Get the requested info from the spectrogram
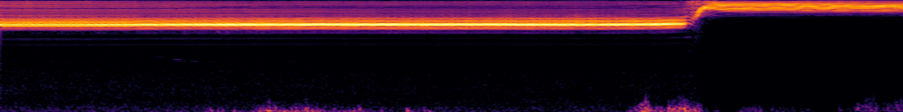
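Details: Okinawa's Kuroiwa cicada, an island endemic and the earliest forest cicada of the year, announcing the approaching rainy season with an unbroken piercing high buzz that abruptly jumps higher near the end as the low background falls silent.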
